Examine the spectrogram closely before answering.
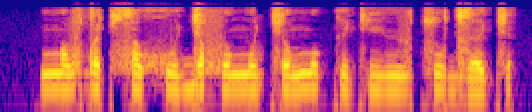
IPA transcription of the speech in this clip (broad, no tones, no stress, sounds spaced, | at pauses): ŋ ɔ v dˤ œ c sˤ a xʷ œ ɟ a f œ ŋʷ ɛ c ə ŋʷ œ k e c j y v t͡s u d͡z ɛ c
